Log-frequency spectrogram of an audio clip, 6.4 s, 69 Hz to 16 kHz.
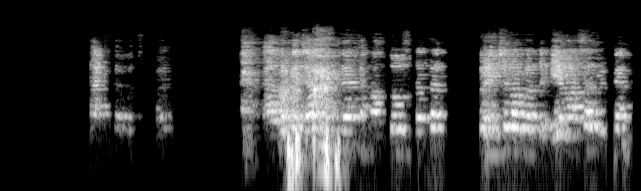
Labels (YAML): expert_labels:
- quality: no cough present
  dyspnea: false
  wheezing: false
  stridor: false
  choking: false
  congestion: false
  nothing: true
  diagnosis: lower respiratory tract infection
  severity: severe
age: 23
gender: female
respiratory_condition: false
fever_muscle_pain: false
status: COVID-19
